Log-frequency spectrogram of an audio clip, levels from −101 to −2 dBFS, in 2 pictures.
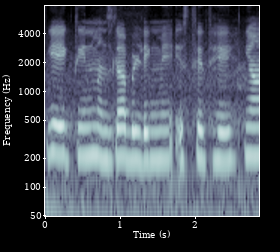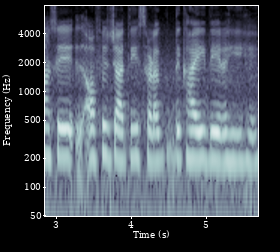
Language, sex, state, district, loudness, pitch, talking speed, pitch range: Hindi, female, Goa, North and South Goa, -23 LUFS, 195 Hz, 180 wpm, 190-210 Hz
